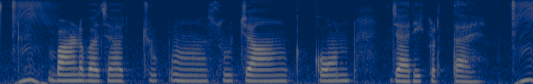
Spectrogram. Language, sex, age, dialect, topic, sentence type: Hindi, female, 25-30, Garhwali, banking, statement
